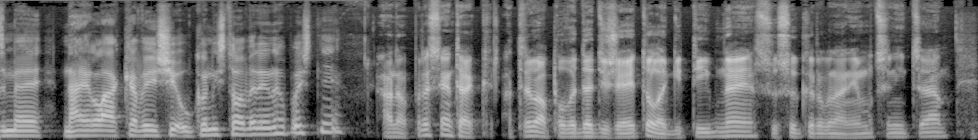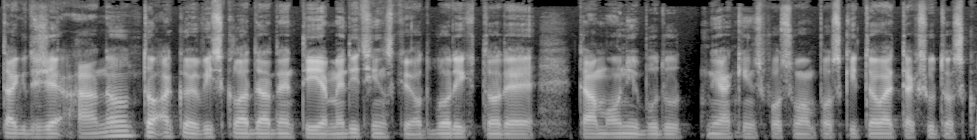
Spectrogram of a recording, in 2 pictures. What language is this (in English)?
Slovak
